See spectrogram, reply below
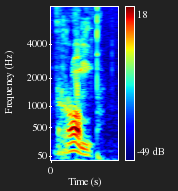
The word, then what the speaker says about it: Romp: Tämä on 16 Horse Power, Prisons Hoe Ramp, Romp, ei Ramp, ja Sack Lot and Ashes on levyn nimi.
